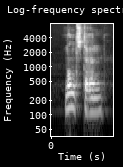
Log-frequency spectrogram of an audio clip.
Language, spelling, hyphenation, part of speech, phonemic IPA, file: Dutch, monsteren, mon‧ste‧ren, verb, /ˈmɔnstərə(n)/, Nl-monsteren.ogg
- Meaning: 1. to inspect, to sample 2. to enroll, to be recruited 3. to muster (troops for inspection)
